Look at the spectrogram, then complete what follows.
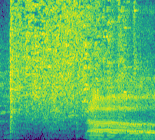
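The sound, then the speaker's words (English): A glass dropped on the floor shatters with a sharp crash, followed by a bright, scattering hiss of fragments as a voice starts up underneath near the end. “Dave, you just dropped a glass.”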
